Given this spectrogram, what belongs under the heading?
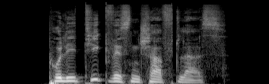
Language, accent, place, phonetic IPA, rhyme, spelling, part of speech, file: German, Germany, Berlin, [poliˈtiːkˌvɪsn̩ʃaftlɐs], -iːkvɪsn̩ʃaftlɐs, Politikwissenschaftlers, noun, De-Politikwissenschaftlers.ogg
- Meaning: genitive singular of Politikwissenschaftler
